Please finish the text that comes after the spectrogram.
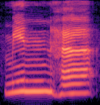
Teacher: ada sedikit aliran suara yang ke hidung karena dia mempunyai sifat hunnah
